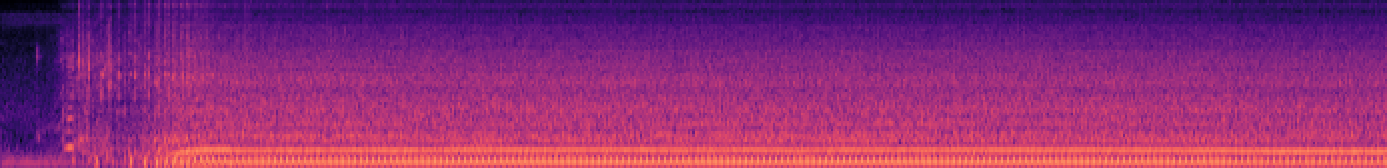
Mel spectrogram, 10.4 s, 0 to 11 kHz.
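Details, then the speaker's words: Yard Machines MTD 21" mower, Briggs 550EX, after bending the bar to raise rpm slightly: pull start catches, then a steady, even hum at constant speed, about the right rpm. Normal running. "i know i was bending it the wrong way that's about the right amount of rpms"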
